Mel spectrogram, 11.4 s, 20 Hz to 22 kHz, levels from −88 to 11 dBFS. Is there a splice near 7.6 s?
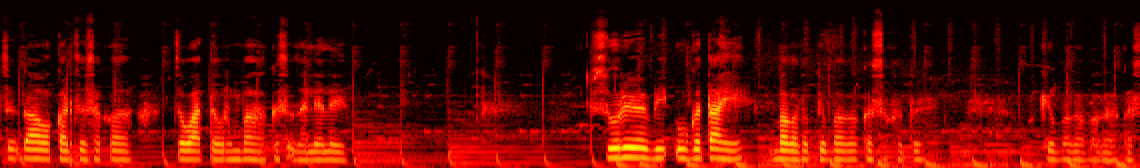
yes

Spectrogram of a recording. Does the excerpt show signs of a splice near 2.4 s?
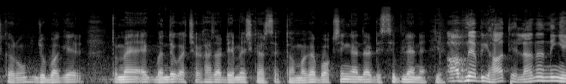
no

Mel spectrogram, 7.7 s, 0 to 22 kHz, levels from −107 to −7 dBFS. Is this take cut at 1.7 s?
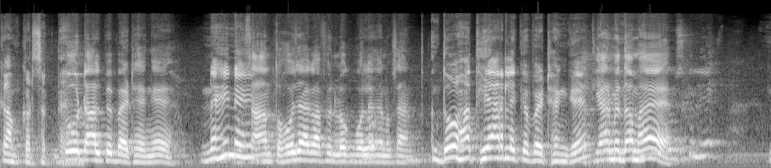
no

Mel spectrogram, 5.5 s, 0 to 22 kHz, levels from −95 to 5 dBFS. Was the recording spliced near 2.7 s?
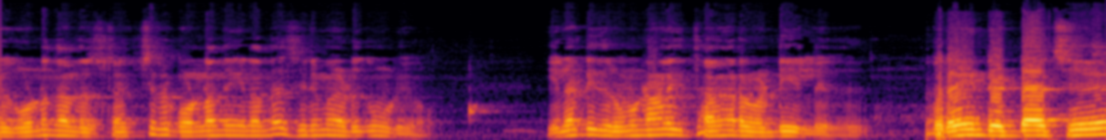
no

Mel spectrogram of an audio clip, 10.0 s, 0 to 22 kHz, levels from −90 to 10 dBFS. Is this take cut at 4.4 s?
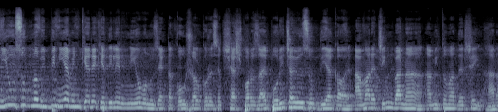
yes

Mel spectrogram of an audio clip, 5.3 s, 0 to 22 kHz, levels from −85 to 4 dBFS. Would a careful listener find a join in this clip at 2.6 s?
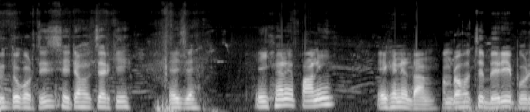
no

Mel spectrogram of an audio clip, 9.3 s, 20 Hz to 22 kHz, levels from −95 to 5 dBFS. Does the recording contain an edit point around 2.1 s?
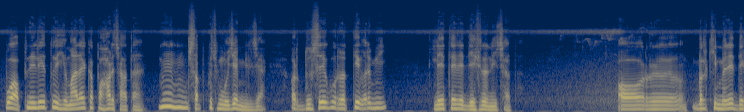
no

